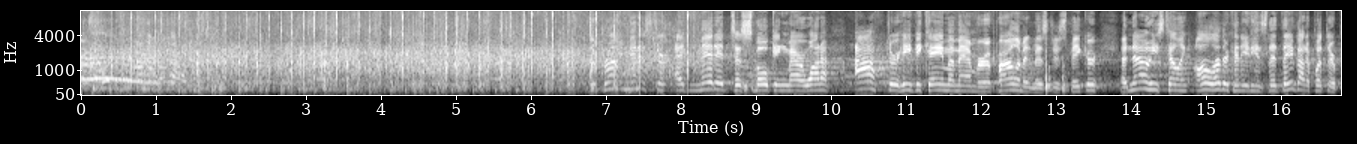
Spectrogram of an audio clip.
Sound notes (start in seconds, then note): 5.5 some Applause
